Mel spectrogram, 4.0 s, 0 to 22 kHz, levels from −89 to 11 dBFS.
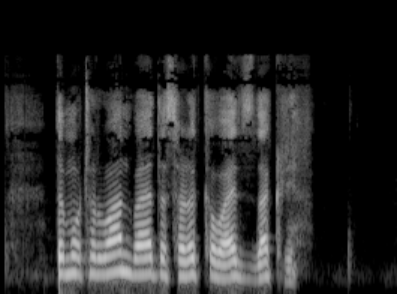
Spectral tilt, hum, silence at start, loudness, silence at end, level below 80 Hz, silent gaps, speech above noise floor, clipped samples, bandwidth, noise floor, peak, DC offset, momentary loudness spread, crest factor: -4.5 dB/octave; none; 0.55 s; -16 LUFS; 1 s; -60 dBFS; none; 46 dB; under 0.1%; 11.5 kHz; -62 dBFS; 0 dBFS; under 0.1%; 10 LU; 18 dB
